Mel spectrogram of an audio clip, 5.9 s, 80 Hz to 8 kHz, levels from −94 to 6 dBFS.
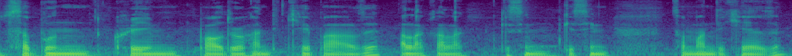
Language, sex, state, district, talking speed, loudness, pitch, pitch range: Nagamese, male, Nagaland, Dimapur, 120 wpm, -22 LUFS, 80 Hz, 80-85 Hz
